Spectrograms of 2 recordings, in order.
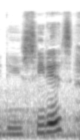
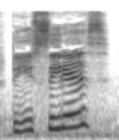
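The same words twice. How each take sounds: First: Said in the usual way. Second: "Do you see this?" louder and higher, rising on "this"; pressing the stuck driver to notice the siren; urgent repeat. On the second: Pretend. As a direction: call out "Do you see this?" again with real urgency. Repeats question, second louder.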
